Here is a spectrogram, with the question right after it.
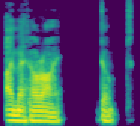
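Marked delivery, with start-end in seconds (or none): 1.3-1.8 grim. A narrator's reading. Narrator warning Devi away from the drawer, grimly. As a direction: warn her off quietly. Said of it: "I said grimly".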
